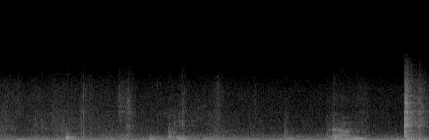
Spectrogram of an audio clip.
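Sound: door being closed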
